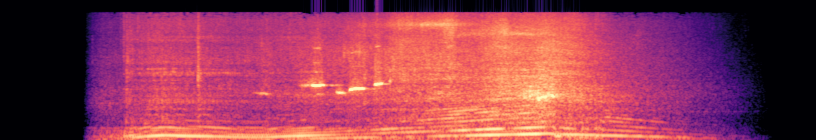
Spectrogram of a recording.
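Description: Car engine revving up and down, starting about a second in and fading out about seven seconds in, with three short high squeals about three seconds in.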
